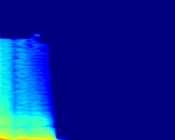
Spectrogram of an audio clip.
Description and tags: kick hardcore
made by mixing synthesized sounds and self-recorded samples, compressed and EQ'd.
